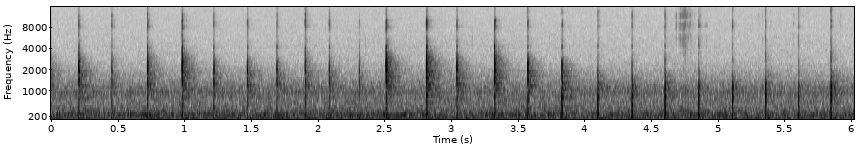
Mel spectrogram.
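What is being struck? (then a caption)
Pair of wooden blocks. Two identical hand-sized solid wooden cubes with black painted characters are held in both hands and knocked and clicked against each other, while long natural nails tap their edges. About 24 sharp, dry clicks come in a steady, even rhythm, each bright and very short. A faint low hum sits underneath.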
